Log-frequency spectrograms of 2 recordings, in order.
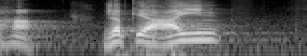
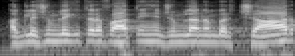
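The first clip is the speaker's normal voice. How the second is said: ordinary talk, nothing marked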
